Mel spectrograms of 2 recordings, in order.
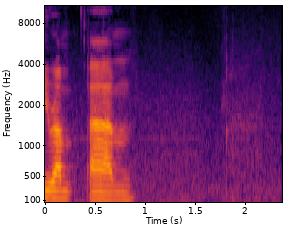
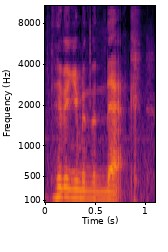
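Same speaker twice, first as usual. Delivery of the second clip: usual speaking voice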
